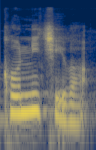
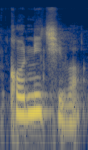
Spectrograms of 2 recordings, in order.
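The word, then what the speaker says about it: こんにちは: japanese um and co nih chi wa8 is pronounced as konnichiwa konnichiwa hello new orleans then last one france kunichiwa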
